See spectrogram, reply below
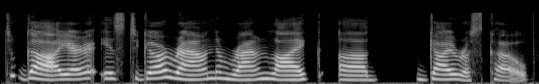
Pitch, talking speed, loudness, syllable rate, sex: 240 Hz, 120 wpm, -16 LUFS, 3.4 syllables/s, female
